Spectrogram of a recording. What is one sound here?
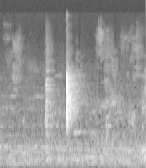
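A cue strikes a billiard ball with a sharp click.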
